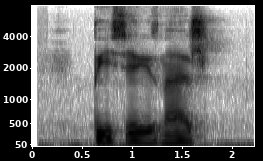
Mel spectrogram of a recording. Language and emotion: Russian, neutral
